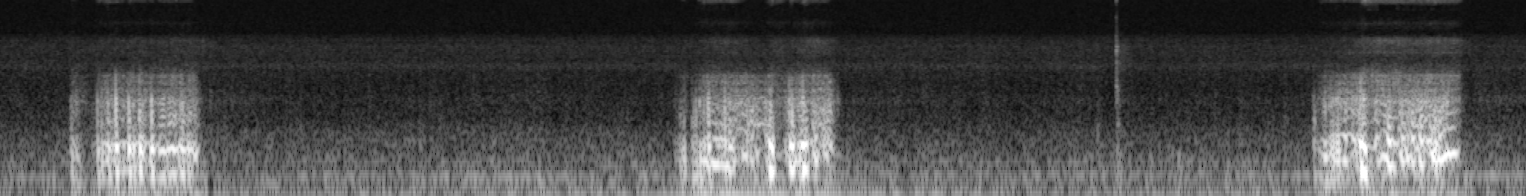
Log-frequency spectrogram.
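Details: Chihuahua dog snoring: soft rasping snores on each breath, about three in eleven seconds, separated by quiet pauses.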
